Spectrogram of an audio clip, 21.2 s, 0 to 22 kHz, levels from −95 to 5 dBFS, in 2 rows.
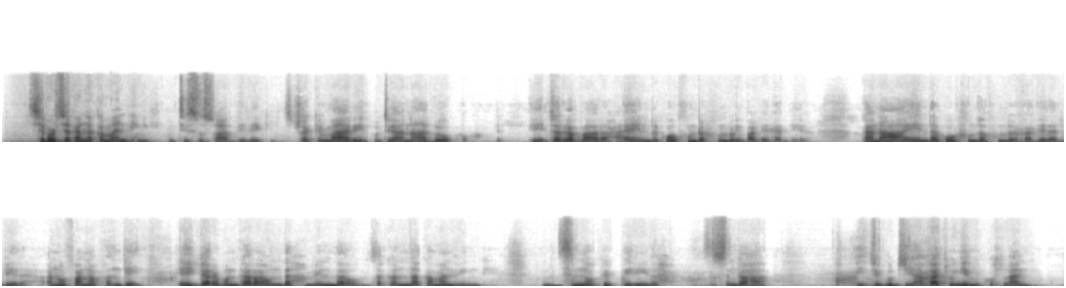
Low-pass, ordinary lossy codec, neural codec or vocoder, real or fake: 10.8 kHz; AAC, 32 kbps; codec, 16 kHz in and 24 kHz out, 0.6 kbps, FocalCodec, streaming, 2048 codes; fake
